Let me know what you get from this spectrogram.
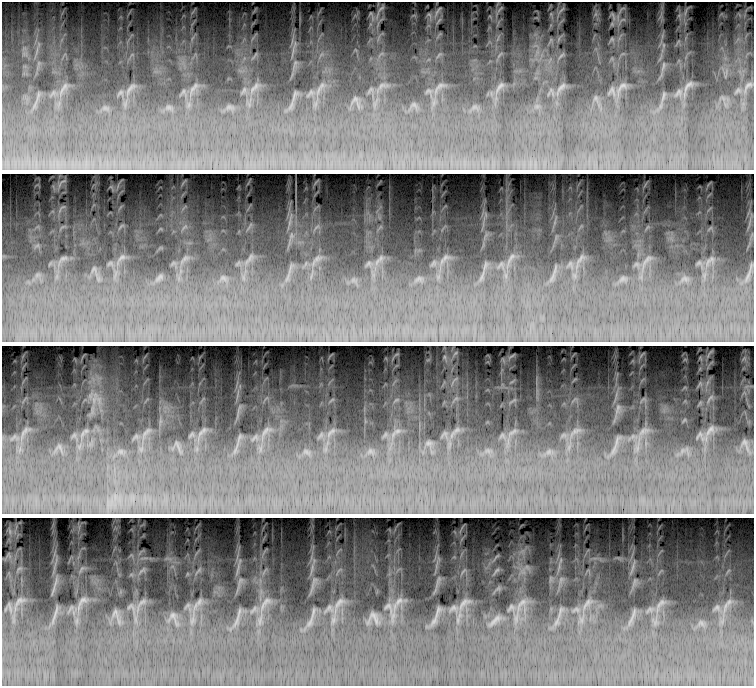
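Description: A bird repeating short, falling chirps, about two or three a second, without a break.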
